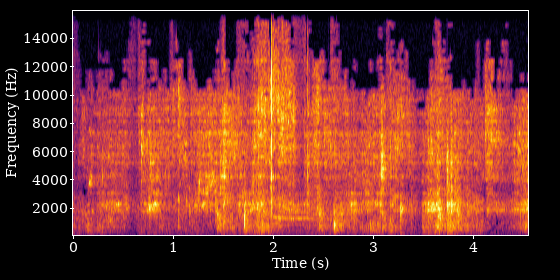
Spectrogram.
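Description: Garlic cloves with fenugreek seeds are stirred in a pan for garlic pickle, a spoon clinking and scraping against metal in irregular strokes, fairly quiet and close with no talk.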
